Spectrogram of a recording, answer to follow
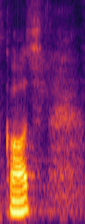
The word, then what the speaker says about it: cos: So usually written the first three letters, cos, usually pronounced as cos of x, would be equal to the ratio of adjacent side by the hypotenuse.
